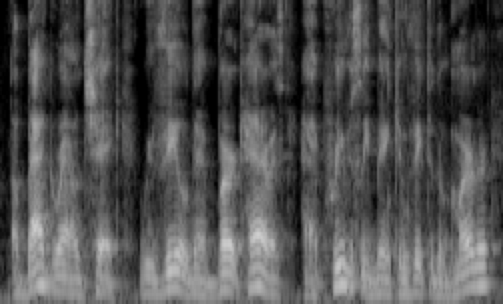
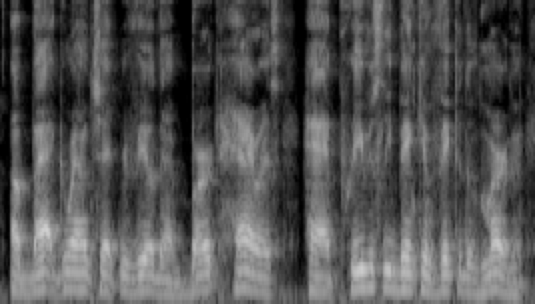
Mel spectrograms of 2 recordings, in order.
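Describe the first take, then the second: No difference in how they are said.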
